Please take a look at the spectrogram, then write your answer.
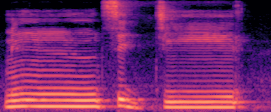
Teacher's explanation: من سجیل، جی مشدد ہے، جماؤں کے ساتھ ادا کیا جائے گا۔ یا ساکن سے پہلے زیر ہے، یا مدہ بنے گی، 1 الف کی مقدار کھینچ کے پڑھا جائے گا۔ 2 زیر کی تنوین وقف کی صورت میں گر جائے گی اور لام ساکن ہو جائے گی۔ · اور نون ساکن میں اخفا ہوگا، نون ساکن کے بعد حرف اخفا میں سے سین آ رہی ہے۔ من سجیل، جی مشدد ہے، جماؤں کے ساتھ ادا کیا جائے گا۔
